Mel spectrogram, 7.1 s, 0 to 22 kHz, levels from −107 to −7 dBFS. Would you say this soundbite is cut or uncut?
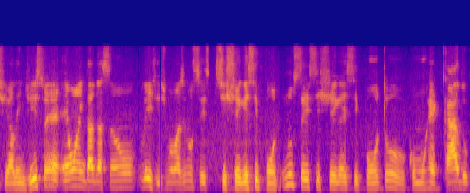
cut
